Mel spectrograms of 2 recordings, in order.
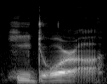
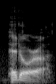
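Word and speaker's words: Hedorah: Next up, we have the largest Godzilla Minimates figure so far, and one of my favorites, Eudora, or Hedora, depending on how you like to pronounce things.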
